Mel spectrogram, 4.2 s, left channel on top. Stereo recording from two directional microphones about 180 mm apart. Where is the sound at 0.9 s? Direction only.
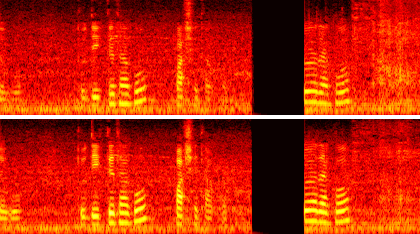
25° right (ahead or behind).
